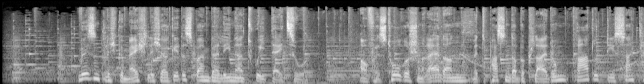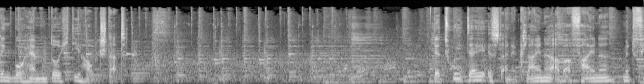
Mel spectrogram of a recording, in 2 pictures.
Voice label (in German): Freundlich; ntv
